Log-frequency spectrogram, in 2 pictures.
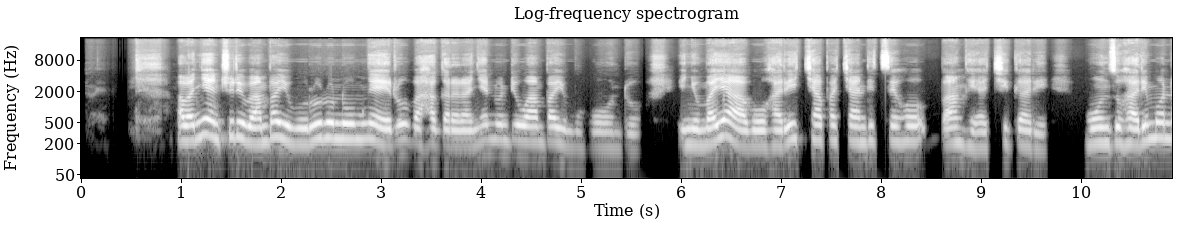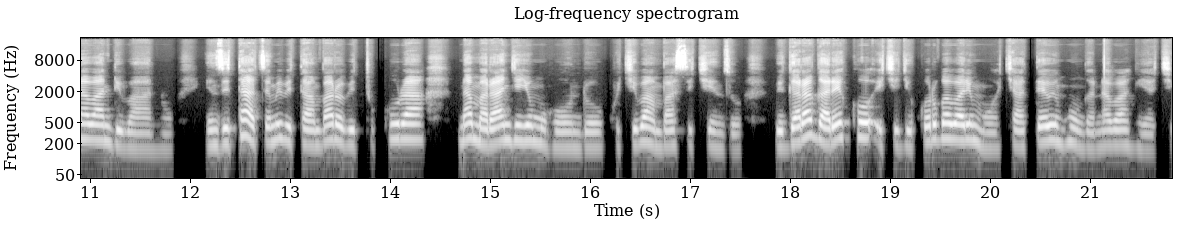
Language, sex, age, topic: Kinyarwanda, female, 25-35, education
